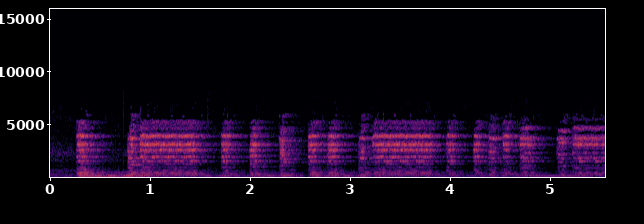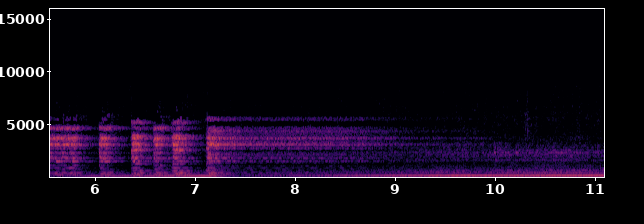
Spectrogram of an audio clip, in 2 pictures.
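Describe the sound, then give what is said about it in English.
A helicopter engine in flight, coming in over the village of Greenbow to set down in the village square: a loud, rhythmic chopping throb for about seven seconds, then settling into a steadier, smoother roar with a deep drone that swells toward the end. No voices. “Looks like you ought to be able to set the copter down in the village square,”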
